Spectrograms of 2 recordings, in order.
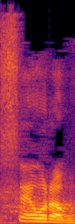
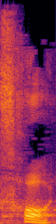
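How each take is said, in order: First: The name is two syllables, read as spelled. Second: The name is one syllable, Korean style.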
